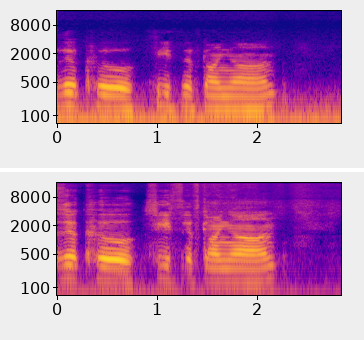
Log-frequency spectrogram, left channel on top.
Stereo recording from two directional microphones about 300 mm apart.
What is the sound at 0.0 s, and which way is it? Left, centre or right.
Speech, right.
